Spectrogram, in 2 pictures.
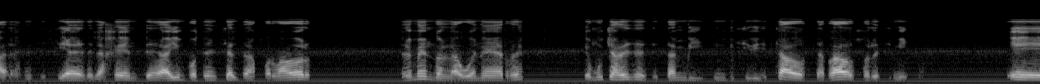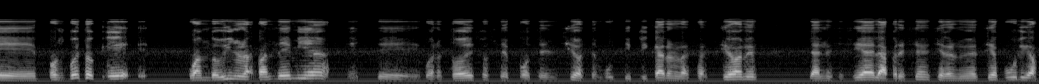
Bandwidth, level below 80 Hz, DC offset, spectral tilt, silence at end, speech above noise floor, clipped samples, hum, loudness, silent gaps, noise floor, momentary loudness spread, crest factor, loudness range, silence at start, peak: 9.2 kHz; -64 dBFS; under 0.1%; -2 dB/octave; 0 s; 26 dB; under 0.1%; 50 Hz at -55 dBFS; -27 LUFS; none; -53 dBFS; 17 LU; 20 dB; 4 LU; 0 s; -8 dBFS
